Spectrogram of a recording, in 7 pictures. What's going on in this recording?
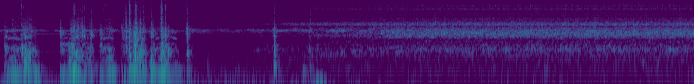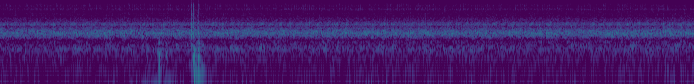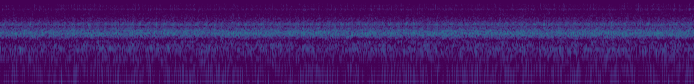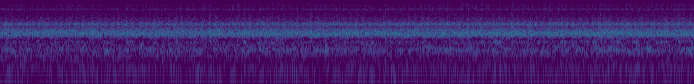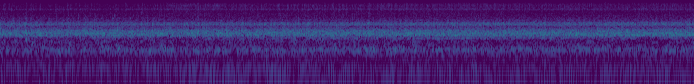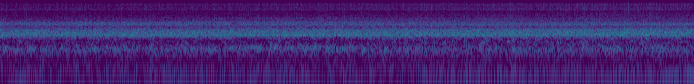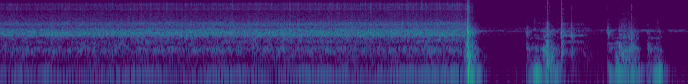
vcr rewind
my vcr when rewinding
rewind, fastforward, vcr, vcr-rewind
